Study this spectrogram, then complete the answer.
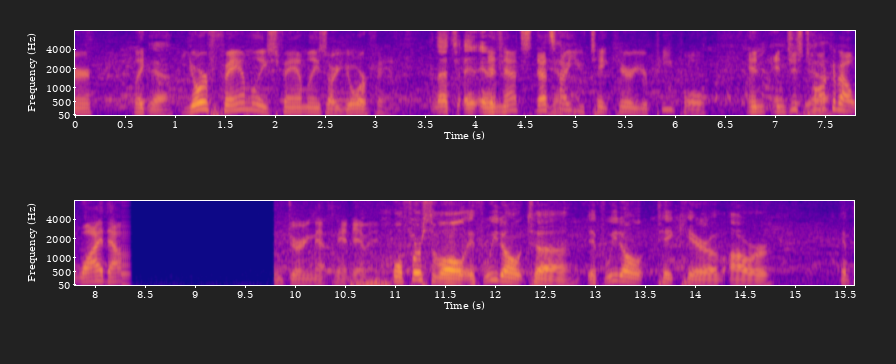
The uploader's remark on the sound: LIVE from Lincoln Airshow.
